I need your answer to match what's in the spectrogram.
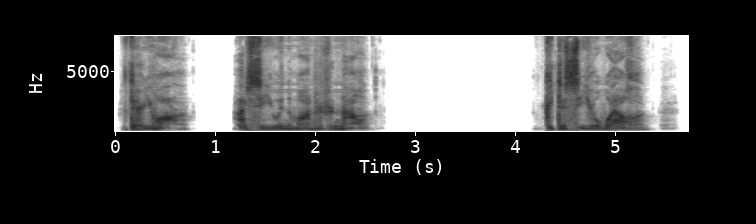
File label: VO broken radio; SpaceshipDemo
